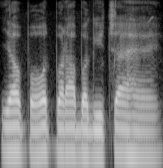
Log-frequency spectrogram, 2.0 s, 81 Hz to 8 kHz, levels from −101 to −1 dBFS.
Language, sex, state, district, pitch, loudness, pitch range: Hindi, male, Jharkhand, Jamtara, 120 Hz, -26 LUFS, 115-125 Hz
